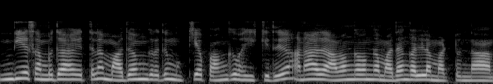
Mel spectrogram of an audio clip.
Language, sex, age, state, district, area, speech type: Tamil, female, 30-45, Tamil Nadu, Pudukkottai, rural, spontaneous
